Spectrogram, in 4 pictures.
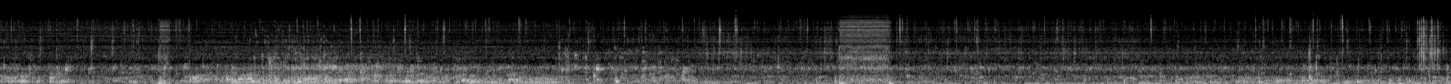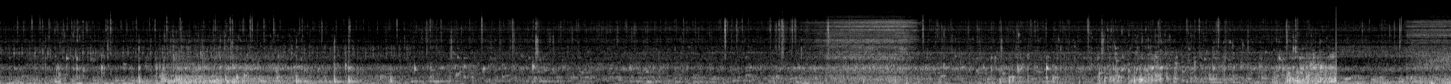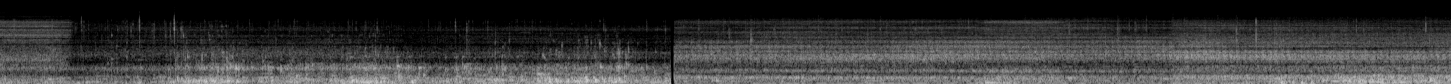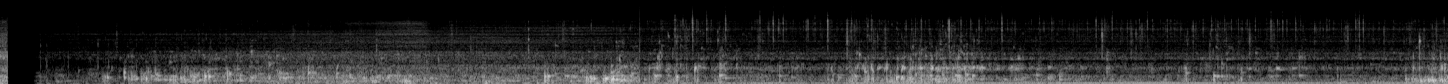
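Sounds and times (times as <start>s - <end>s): low underwater rumble: 0.0s - 58.0s
underwater bubbling and gurgling: 0.0s - 58.0s
short hisses: 8.4s - 9.0s, 22.6s - 23.8s.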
